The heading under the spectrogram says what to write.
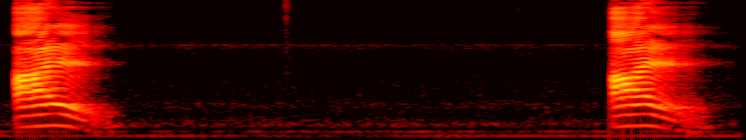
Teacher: I've stopped vocalizing pretty much as soon as my tongue comes up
